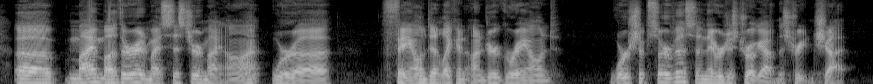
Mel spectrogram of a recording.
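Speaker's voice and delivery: ordinary talk, nothing marked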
